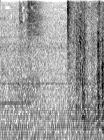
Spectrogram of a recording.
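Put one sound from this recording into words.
Bus doors open with a hiss of air.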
